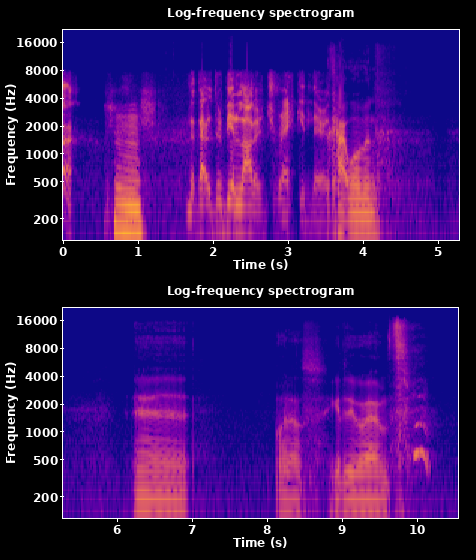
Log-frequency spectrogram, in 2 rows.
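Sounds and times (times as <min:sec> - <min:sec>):
speech: 0:00.7 - 0:04.4, 0:06.2 - 0:07.1, 0:08.2 - 0:10.2
quick sharp breathy sneeze: 0:09.7 - 0:10.2.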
